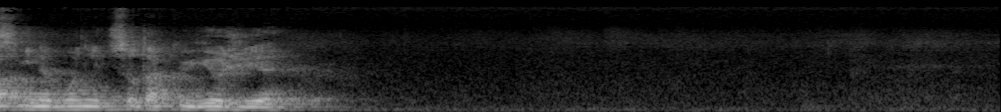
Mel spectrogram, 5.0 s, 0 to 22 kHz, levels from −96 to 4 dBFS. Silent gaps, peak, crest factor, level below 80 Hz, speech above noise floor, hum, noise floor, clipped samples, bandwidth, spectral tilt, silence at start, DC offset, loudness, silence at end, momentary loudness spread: none; -16 dBFS; 20 dB; -76 dBFS; 38 dB; none; -68 dBFS; under 0.1%; 17 kHz; -5.5 dB/octave; 0 s; under 0.1%; -31 LUFS; 3.35 s; 12 LU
